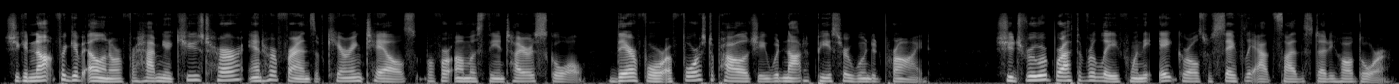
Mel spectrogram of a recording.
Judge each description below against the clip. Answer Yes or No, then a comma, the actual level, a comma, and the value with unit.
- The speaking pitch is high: No, medium, 150 Hz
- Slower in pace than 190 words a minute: No, average, 200 wpm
